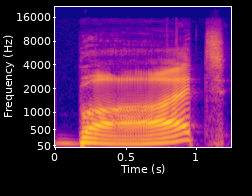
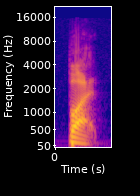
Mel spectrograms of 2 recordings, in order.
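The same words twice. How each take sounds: First: The vowel is stretched out long. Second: The vowel is short and forceful. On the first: "You could say but" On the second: "nice and short and powerful"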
